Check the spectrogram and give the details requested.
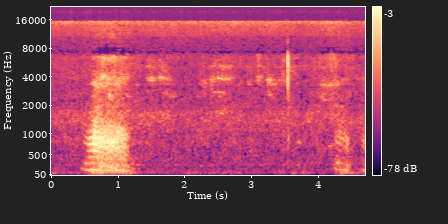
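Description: Two loud, rough, vibrating breath sounds about four seconds apart over quiet background; snoring.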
